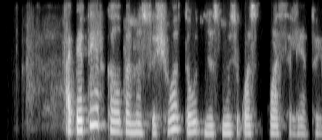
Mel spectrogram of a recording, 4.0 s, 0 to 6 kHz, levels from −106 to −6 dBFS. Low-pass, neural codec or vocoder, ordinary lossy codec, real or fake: 5.4 kHz; none; Opus, 16 kbps; real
